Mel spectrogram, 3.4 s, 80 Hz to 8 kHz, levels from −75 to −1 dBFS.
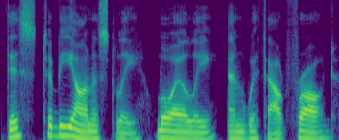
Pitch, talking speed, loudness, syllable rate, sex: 105 Hz, 140 wpm, -18 LUFS, 4.0 syllables/s, male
